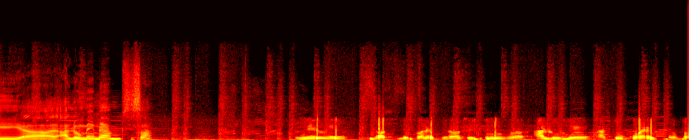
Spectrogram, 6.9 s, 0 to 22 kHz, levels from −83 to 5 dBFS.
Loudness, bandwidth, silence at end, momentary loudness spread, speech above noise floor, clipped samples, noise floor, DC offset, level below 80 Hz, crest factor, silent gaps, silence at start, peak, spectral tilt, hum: -21 LUFS; 14 kHz; 0 s; 10 LU; 22 dB; under 0.1%; -42 dBFS; under 0.1%; -44 dBFS; 20 dB; none; 0 s; 0 dBFS; -6 dB/octave; none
